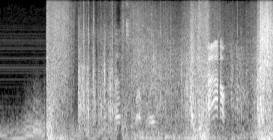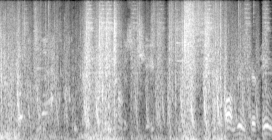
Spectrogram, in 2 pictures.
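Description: Swords clash and slash in a fast fight.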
